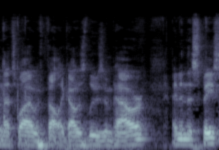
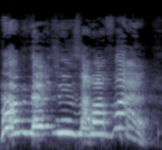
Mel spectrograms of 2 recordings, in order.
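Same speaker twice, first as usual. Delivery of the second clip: put-on panicked yelling, higher and louder; 8 dB louder than usual. Joking about a roadside fire as a Ricky Bobby moment: Ricky Bobby "I'm on fire" moment. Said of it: "Ricky Bobby moment".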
